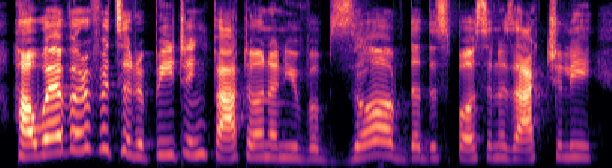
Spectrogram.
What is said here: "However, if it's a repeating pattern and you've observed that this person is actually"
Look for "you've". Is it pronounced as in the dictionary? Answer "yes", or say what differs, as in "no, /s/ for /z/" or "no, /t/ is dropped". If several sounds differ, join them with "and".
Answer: yes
